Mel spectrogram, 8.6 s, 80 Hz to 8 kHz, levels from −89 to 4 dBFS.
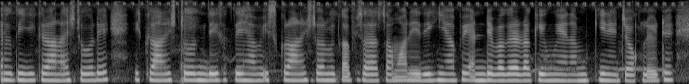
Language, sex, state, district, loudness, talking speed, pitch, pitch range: Hindi, female, Chhattisgarh, Rajnandgaon, -29 LUFS, 235 wpm, 225 Hz, 220-230 Hz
